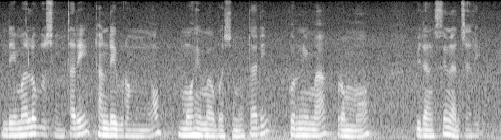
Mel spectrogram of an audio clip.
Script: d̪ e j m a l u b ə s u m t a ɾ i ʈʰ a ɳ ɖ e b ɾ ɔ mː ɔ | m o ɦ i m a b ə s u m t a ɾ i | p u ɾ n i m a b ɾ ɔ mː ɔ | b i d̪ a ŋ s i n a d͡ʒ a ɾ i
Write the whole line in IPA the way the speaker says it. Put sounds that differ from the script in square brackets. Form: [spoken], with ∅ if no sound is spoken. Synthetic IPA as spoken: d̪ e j m a l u b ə s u m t a ɾ i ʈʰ a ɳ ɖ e b ɾ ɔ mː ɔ | m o ɦ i m a b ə s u m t a ɾ i | p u ɾ n i m a b ɾ ɔ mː ɔ | b i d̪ a ŋ s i n a d͡ʒ a ɾ i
